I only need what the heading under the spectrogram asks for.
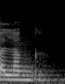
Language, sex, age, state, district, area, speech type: Hindi, female, 18-30, Madhya Pradesh, Hoshangabad, rural, read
